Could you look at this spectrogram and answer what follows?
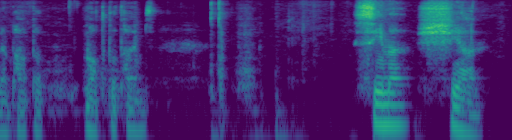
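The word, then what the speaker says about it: Sima Qian: Sima Xian. Xian, I was more or less right, is posthumously known as the father of Chinese historiography.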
